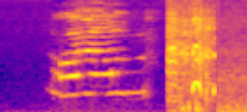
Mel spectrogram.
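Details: Kitten meowing and crying: one steady, drawn-out harmonic meow lasting about a second, followed by a loud burst of human screaming and noise.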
